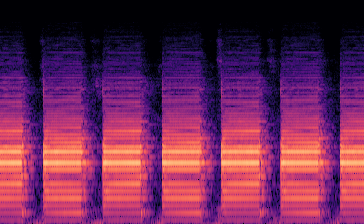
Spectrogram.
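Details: MRI scanner noise: loud, steady buzzing tone in repeating bursts about once a second, fading between pulses.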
